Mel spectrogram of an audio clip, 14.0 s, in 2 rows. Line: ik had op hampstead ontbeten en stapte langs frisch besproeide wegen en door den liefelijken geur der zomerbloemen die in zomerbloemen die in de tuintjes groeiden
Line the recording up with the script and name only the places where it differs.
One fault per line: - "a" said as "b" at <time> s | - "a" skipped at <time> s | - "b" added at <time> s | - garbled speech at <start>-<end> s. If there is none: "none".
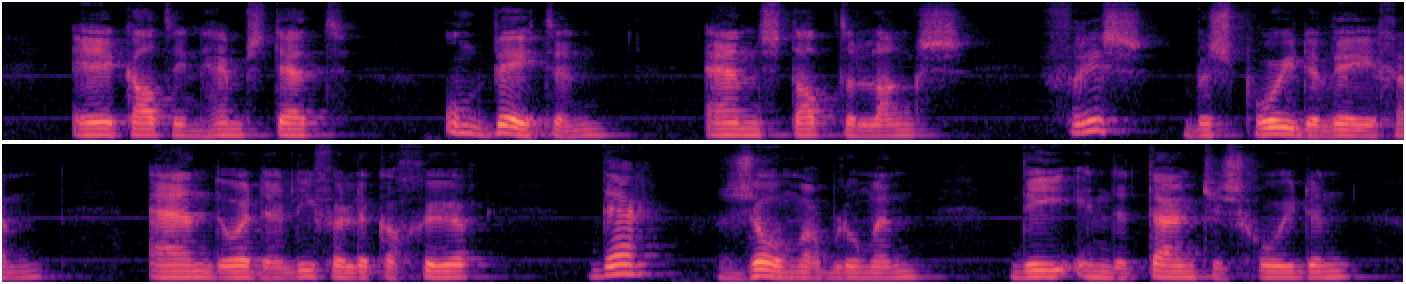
- "op" said as "in" at 0.8 s
- "zomerbloemen die in" skipped at 12.5 s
